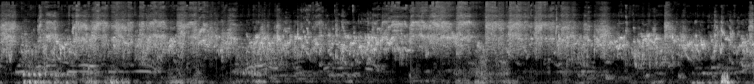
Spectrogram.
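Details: Cheerful pet budgies chattering, busy high warbling and short squeaky chirps blending into a steady chorus, with a few low knocks in the background.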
